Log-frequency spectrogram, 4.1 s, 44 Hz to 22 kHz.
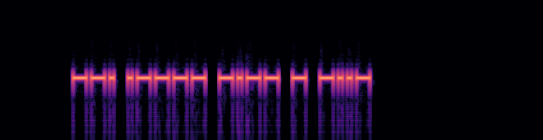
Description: Morse code, heard as a keyed tone, about 36 wpm, 700 Hz. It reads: G1YTX
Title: DXCC-100 Call Signs - 5 Characters - 35wpm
